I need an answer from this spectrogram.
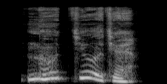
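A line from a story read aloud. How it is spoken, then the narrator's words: Strained hoarse rasp. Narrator (Russian): прохрипела Янди, пытаясь встать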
